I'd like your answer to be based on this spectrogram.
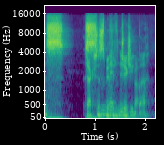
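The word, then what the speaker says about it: Smith-Njigba: So Jackson Smith and Jigba from Ohio State is the wide receiver number one. – You did pronounce that right.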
